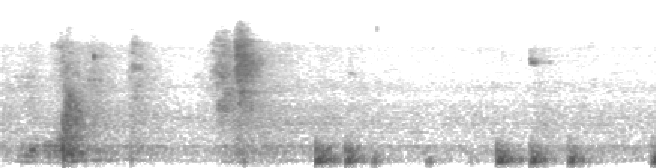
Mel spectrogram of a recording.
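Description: Marker writing on a whiteboard: a quick run of short, dull taps and strokes from about two seconds in, after a couple of soft, breathy noises.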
